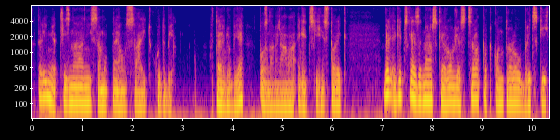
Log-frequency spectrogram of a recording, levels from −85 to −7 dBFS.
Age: 50-69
